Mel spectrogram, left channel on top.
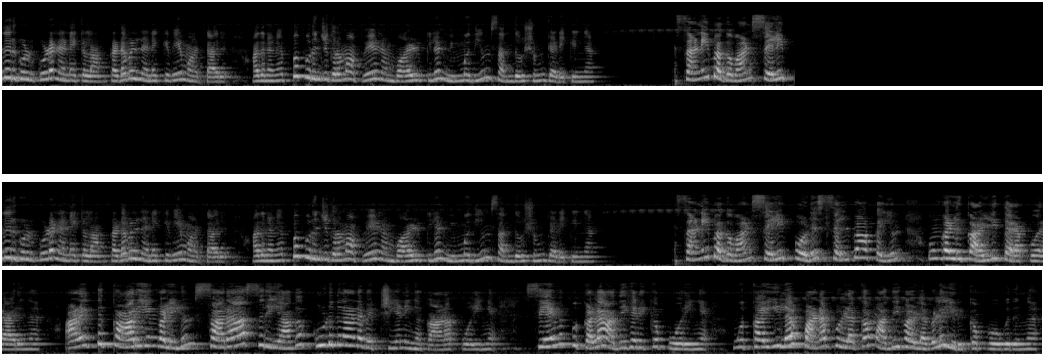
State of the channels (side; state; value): left; drops out; at 8.0 s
